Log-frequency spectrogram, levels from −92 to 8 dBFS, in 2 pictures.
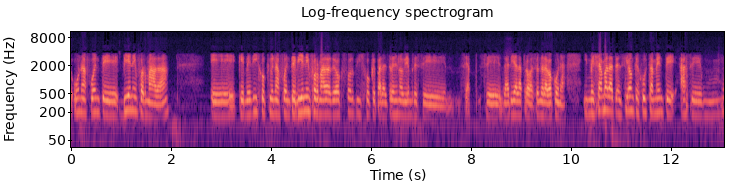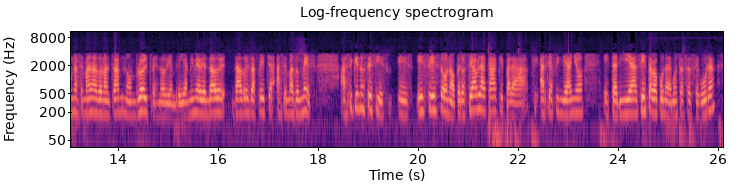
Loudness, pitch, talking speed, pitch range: -17 LUFS, 190 Hz, 205 wpm, 175-205 Hz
